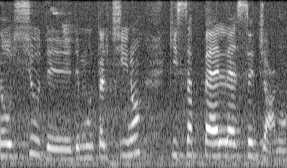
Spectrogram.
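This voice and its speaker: Over noticeable background noise, a woman with an Italian accent speaks at a very slow pace. Her pitch is fairly high, with ordinary pitch variation. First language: Italian (speaking French). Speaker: winery representative. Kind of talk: interview. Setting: outdoors at a vineyard. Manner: halting, many hesitations.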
